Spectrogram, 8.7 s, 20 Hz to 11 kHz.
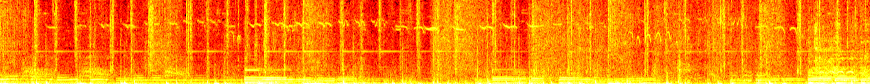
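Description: Horses with riders approaching in the RedM Red Dead Redemption 2 roleplay game, hooves clip-clopping steadily and fairly close, mixed with whinnies and a busy game soundscape.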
